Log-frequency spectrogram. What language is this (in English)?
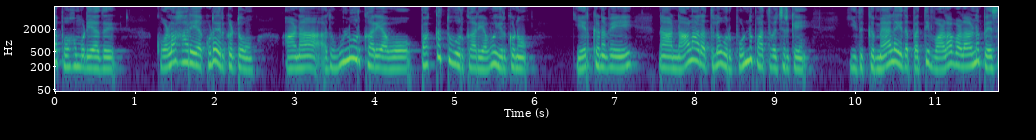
Tamil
